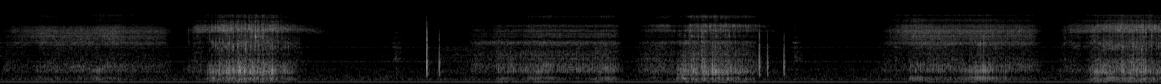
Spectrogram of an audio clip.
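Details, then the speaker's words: A sleeping person snoring, loud enough to be compared to a truck outside: loud rasping snores at about 14 a minute, alternating with quieter breathing over a room hum. Snoring. "was I snoring you sound like that truck outside"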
